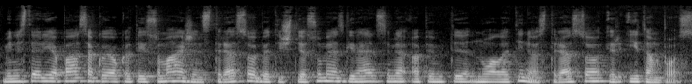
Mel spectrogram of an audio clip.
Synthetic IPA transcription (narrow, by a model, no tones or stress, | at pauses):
mʲɪnʲɪsʲt̪ʲɛɾʲɪjɛpɑːsɐkoːjoːkɐt̪t̪ːɐɪsʊmɑːʒʲɪnsʲt̪ʲɾʲɛsoːbʲɛt̪ɪʃt̪ʲiɛsuːmʲɛsɡʲiːʋʲæˑnʲsʲɪmʲɛʔɐpʲɪmʲt̪ʲɪnuɔlˠɐt̪ʲɪnʲo̰ːsʲt̪ʲɾʲɛsoːɪɾiːt̪ɐmpo̰ːs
